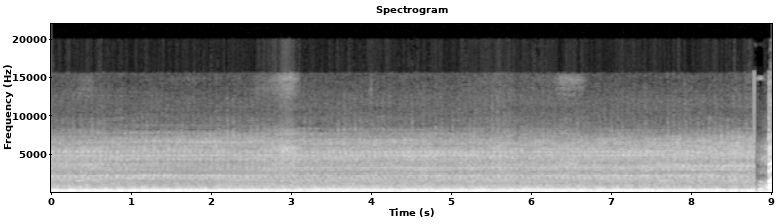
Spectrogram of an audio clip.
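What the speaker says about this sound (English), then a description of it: "My Ferrari's loud." A loud, steady engine note from a Ferrari runs close and continuous with rumbling low harmonics, giving way to a sharp change at the very end.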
